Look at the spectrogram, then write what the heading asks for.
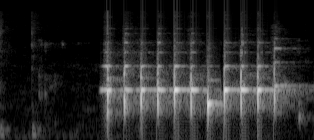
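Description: A phone rings with a quick burst of about a dozen bright, rapid electronic pulses lasting around one second, loud and close after brief silence, then fading out.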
